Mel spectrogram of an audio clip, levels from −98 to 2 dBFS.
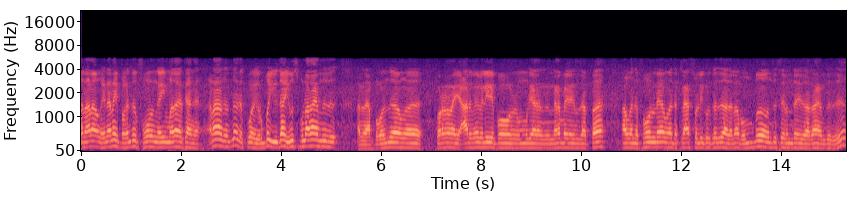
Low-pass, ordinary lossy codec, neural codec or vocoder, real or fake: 5.4 kHz; none; none; real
